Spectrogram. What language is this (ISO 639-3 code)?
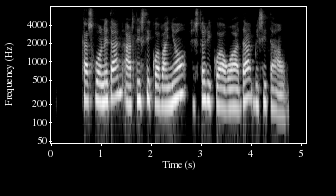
eus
